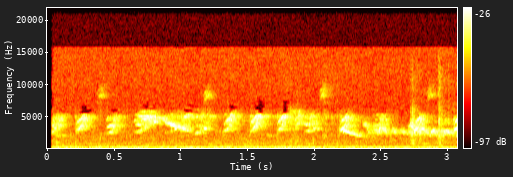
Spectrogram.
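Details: An ultramarine grosbeak of the Pé e Bico type from the caatinga of Paraíba/Pernambuco, Brazil, sings a rich, fast warble of sweet whistled notes and downward slurs over a steady low hum, 4 April 2022.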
